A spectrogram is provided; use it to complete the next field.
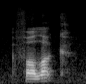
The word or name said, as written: A' Phollag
